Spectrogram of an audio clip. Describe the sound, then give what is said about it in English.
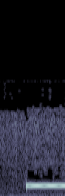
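A steady telephone line tone sounds as a call to the Philippines is dialed again on a second line. The single mid-pitched tone holds without a break from about halfway through, after a faint hiss. “I'm going to grab a second line here. Dial it again. See if we get a busy signal.”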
